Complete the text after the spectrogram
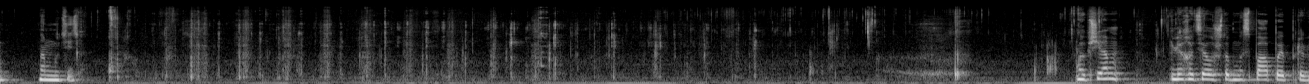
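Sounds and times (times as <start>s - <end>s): crunchy chewing: 1.1s - 10.8s.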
